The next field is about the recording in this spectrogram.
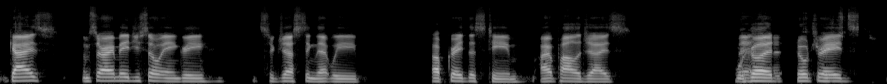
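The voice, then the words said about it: Sarcastic mock apology. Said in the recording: “You're still being sarcastic, man.”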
